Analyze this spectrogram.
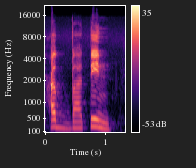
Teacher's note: باریک والی ہا ہے، حلق سے ادا کرتے ہیں، با کے اوپر تشدید کی علامت ہے، سختی سے پڑھیں گے حبتن۔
